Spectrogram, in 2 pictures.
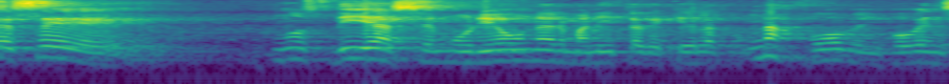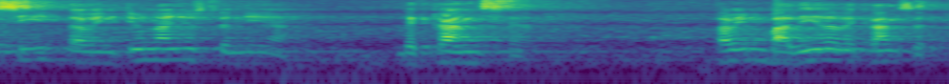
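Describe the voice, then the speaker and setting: Mexican man preaching, high voice, bright and sharp, rhetorical questions, loud then hushed, echoey church hall with long reverb. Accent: Mexican Spanish. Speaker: pastor. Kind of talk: sermon.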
